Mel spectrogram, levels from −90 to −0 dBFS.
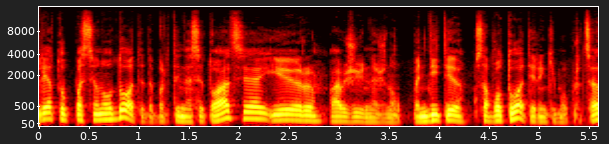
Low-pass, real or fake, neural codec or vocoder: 14.4 kHz; real; none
